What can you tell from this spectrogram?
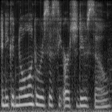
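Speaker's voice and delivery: ordinary delivery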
